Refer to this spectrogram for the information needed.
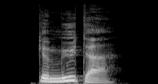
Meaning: nominative/accusative/genitive plural of Gemüt
- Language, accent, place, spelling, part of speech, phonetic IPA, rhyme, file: German, Germany, Berlin, Gemüter, noun, [ɡəˈmyːtɐ], -yːtɐ, De-Gemüter.ogg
